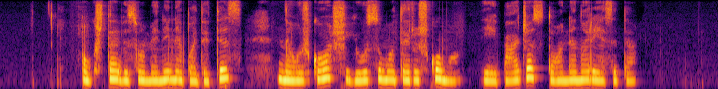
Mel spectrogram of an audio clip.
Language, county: Lithuanian, Vilnius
